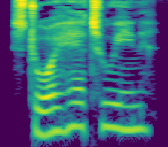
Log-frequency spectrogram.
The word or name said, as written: storhertuginde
